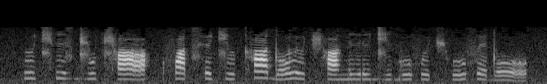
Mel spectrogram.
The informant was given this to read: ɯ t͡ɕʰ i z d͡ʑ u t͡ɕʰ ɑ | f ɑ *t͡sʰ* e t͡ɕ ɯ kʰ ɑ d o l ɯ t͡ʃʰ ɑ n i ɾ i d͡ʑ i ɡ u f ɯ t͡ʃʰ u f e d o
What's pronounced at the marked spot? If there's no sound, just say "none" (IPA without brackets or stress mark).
t͡sʰ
